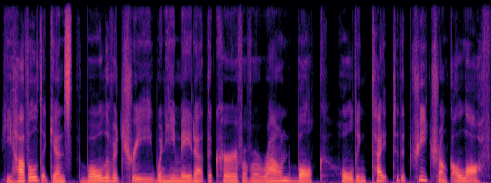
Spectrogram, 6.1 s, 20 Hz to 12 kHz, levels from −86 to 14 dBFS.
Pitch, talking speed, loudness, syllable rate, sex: 175 Hz, 245 wpm, -20 LUFS, 5.0 syllables/s, female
